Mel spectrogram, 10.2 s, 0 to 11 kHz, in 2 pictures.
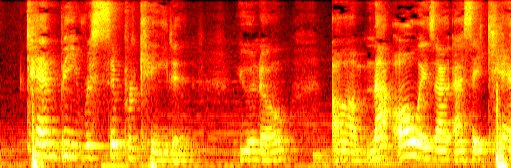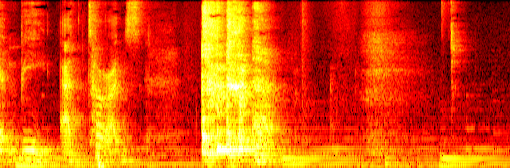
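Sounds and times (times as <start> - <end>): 
speech: 0.4 - 6.6
harsh cough trailing into a rumbling throat sound: 7.2 - 8.0.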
